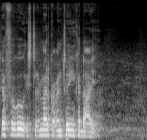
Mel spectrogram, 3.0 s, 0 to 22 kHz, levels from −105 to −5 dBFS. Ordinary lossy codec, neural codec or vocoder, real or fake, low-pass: none; none; real; 19.8 kHz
